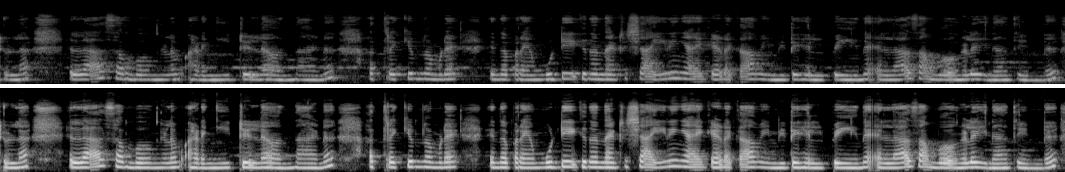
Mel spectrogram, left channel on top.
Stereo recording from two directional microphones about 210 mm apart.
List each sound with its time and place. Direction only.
0.0 s a woman's voice: 40° right (ahead or behind)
